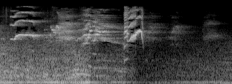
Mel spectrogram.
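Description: Lories, small nectar-feeding parrots, chirping in quick high-pitched calls, with a loud burst of screeches just over a second in; after it the calling drops off and goes quieter.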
